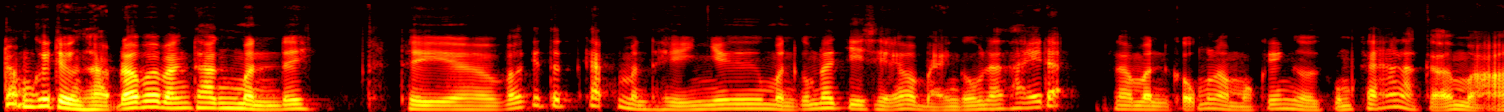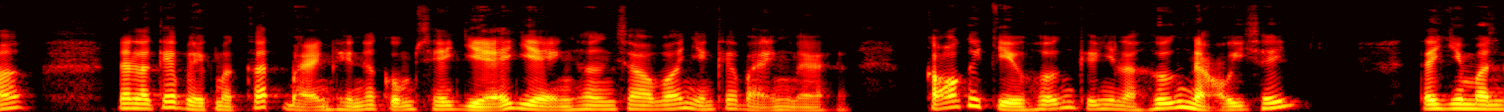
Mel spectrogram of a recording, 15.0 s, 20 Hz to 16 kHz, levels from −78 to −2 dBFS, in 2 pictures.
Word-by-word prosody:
trong 205 - +3
cái 225 - +7
trường 155 -8 +8
hợp 120 -1 +3
đối 175 - +10
với 195 0 +7
bản 165 0 +5
thân 165 -2 +4
mình 125 -4 +4
đi, 145 +1 +2 0.4
thì, 125 -2 +1
ờ, 120 -1 0
với 170 - -2
cái 250 - -8
tính 220 -1 -4
cách - - -3
mình 140 -7 -4
thì 115 -1 -4
như 145 +3 -1
mình 125 -5 -2
cũng 135 +2 -4
đã 165 - +2
chia 140 -4 -3
sẻ 125 -1 -4
và 140 - 0
bạn 105 0 -6
cũng 120 +3 -2
đã 135 +1 -2
thấy 165 +4 -3
đó, - - -1 0.3
là 125 -1 -2
mình 115 -2 -1
cũng 150 - -4
là 140 -3 -1
một 100 -2 -6
cái 145 +7 -5
người 115 -7 -4
cũng 110 +2 -7
khá - - -3
là - - -2
cởi - - -2
mở, - - -1 0.5
nên 155 0 +3
là 150 - +5
cái 185 +4 0
việc 115 -8 -3
mà 110 - -2
kết 185 - -3
bạn 100 +2 -1
thì 115 -2 -4
nó 135 +4 -3
cũng 120 +1 -3
sẽ 120 0 -3
dễ 115 0 +3
dàng 125 -8 +1
hơn 125 -1 -2
so 125 -1 -1
với 140 +4 -1
những 125 -6 -4
cái 145 +2 -6
bạn 100 +2 -6
mà 95 -1 -7 0.5
có 195 - +2
cái 230 +1 -2
chiều 110 -4 +2
hướng, 135 +9 -3
kiểu 135 -3 -5
như 140 - -4
là, 115 -4 -3
hướng 155 - 0
nội 110 -9 +1
xí. 160 - -1 0.6
Tại 140 - +4
vì 150 - +3
mình 135 -2 +2
130 Hz, 300 wpm, -23 LUFS, 115-155 Hz, 0.6 s, đối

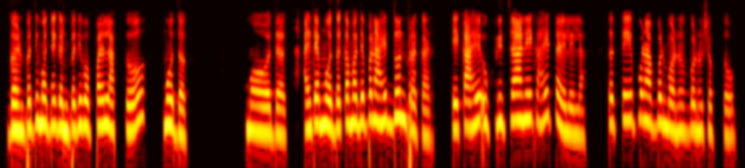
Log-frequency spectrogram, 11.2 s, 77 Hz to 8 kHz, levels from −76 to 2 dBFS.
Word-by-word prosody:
गणपतीमध्ये 240 +3 +3
गणपती 230 +1 +2
बाप्पाला 250 0 0
लागतो 235 +2 0 0.3
मोदक. 210 -7 +3 0.9
मोदक 205 -3 0 0.3
आणि 230 +1 +1
त्या 265 0 +4
मोदकामध्ये 260 +2 +2
पण 300 0 +3
आहेत 280 0 +3
2 315 -1 +4
प्रकार. 195 -7 -4 0.3
एक 230 +1 0
आहे 245 +3 +4
उकडीचा 270 +2 0
आणि 295 0 +4
एक 300 0 -4
आहे 290 +3 -2
तळलेला. 205 -8 -2 0.4
तर 265 - -1
ते 290 0 0
पण 300 -1 -1
आपण 270 -1 0
बनू 220 -2 -2
बनवू 220 -1 -3
शकतो. 190 -3 -9
240 Hz, 145 wpm, -22 LUFS, 215-270 Hz, 0.9 s, त्या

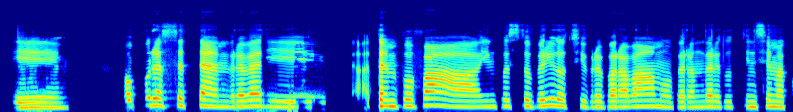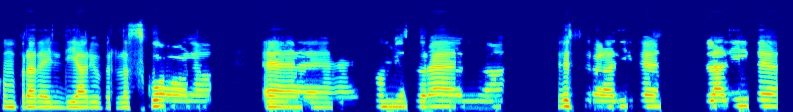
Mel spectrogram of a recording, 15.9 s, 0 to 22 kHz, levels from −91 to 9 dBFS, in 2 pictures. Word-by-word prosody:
Sì. 175 0 -1 0.6
Oppure 220 +4 +1
a - - +1
settembre, 215 -5 +2
vedi, 205 -3 +1 0.7
a 405 - -11
tempo 225 -1 +4
fa 215 -3 +4
in 205 +1 -7
questo 220 0 -4
periodo, 225 +1 +1
ci 205 +1 -9
preparavamo 200 +1 +1
per 190 0 -4
andare 195 +1 -2
tutti 195 +1 -15
insieme 195 +1 -2
a 190 - -1
comprare 190 -1 0
il 185 0 -7
diario 185 0 0
per 180 0 -13
la 180 +1 -4
scuola, 205 -1 0 0.5
ehm, 185 -2 +2 0.4
con 205 -1 -3
mia 200 0 -1
sorella, 200 -1 0 0.5
e 215 +1 +3
c'era 215 -1 -4
la - - +3
lite 210 -1 -1 0.5
la 210 0 +6
lite 225 -2 +1
200 Hz, 130 wpm, -22 LUFS, 190-215 Hz, 0.7 s, la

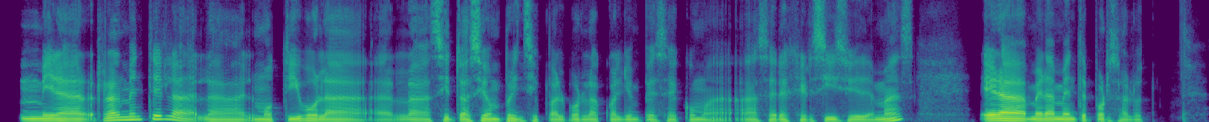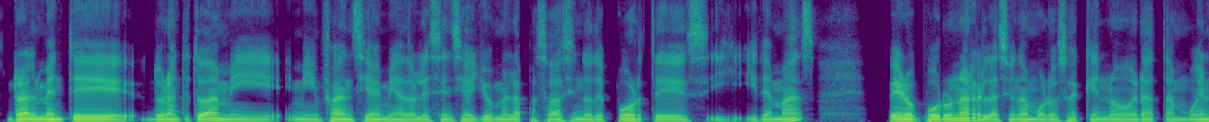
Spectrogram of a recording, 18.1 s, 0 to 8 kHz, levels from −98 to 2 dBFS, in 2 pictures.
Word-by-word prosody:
Mira, 120 -2 +3
realmente 190 - +1
la 165 - 0
la 100 -1 -2
el 95 - -5
motivo, 115 +3 +1
la 90 -3 -2
la 95 0 -3
situación 110 +2 0
principal 105 -4 -2
por 105 +1 -3
la 95 -2 -2
cual 90 0 -5
yo 100 - -2
empecé 95 -2 -5
como 95 -4 -4
a - - -7
a 95 - -7
hacer 100 +2 -3
ejercicio 105 0 -2
y - - +1
demás, 110 - -1 0.5
era 125 -1 +8
meramente 115 -1 +3
por 105 -1 -3
salud. 90 -3 -7 0.5
Realmente, 110 -1 +3
durante 105 -1 -1
toda 120 +3 +3
mi 95 -5 -2
mi 100 -1 -4
infancia 105 +1 0
y 100 - 0
mi 95 - -1
adolescencia, 95 +4 -2
yo 105 -3 -2
me 100 0 -1
la 95 -1 -2
pasaba 95 -1 -4
haciendo 100 -1 -3
deportes 105 0 -2
y 90 - -11
y 100 - -7
demás, 95 +2 -2 0.5
pero 110 -3 +3
por 110 0 +3
una 125 +3 +4
relación 105 -5 -1
amorosa 105 -1 -2
que 95 -1 -5
no 100 +1 -2
era 100 0 -2
tan 90 -2 -6
buena, 105 +3 -1
105 Hz, 180 wpm, -20 LUFS, 95-115 Hz, 0.5 s, era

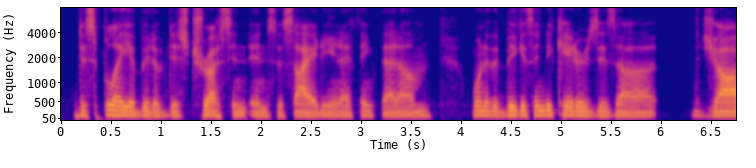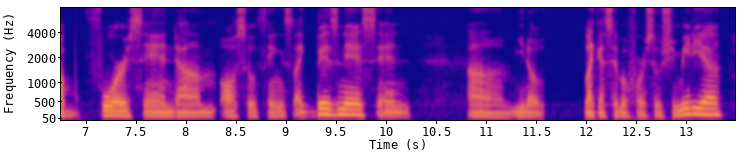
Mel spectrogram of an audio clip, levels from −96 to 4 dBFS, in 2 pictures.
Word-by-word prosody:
display 130 0 +4
a 115 - +3
bit 115 +1 -1
of 110 +1 -2
distrust 110 +1 0
in - - -3
in 110 -1 -4
society, 105 0 0
and 110 +2 -2
I 105 - -3
think - - -7
that, - - -2
um, - - -4 0.4
one 125 +1 +2
of 120 - +1
the 120 - 0
biggest 125 +2 +2
indicators 120 -3 +2
is, 110 -2 -3
uh, 105 -1 -2 0.4
the 120 - -12
job 115 +1 +4
force 120 -3 +2
and, 105 0 -2
um, 105 -1 -3
also 115 0 -4
things 110 0 -8
like 100 +1 -6
business 150 -1 +4
and, 100 0 -4 0.6
um, 100 -2 -4
you 115 - -3
know, 105 -1 -4 0.4
like 110 -2 0
I - - -1
said 110 0 -5
before, 105 -1 -6
social 110 +5 -6
media. 155 0 +5
110 Hz, 175 wpm, -25 LUFS, 105-125 Hz, 0.6 s, media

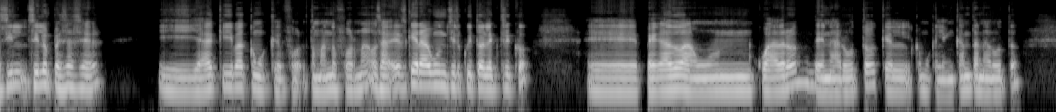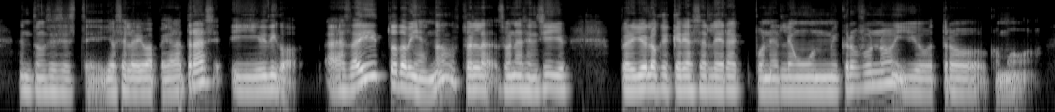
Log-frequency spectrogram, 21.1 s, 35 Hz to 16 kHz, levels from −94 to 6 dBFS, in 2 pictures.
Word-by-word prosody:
sí 155 +8 -3
sí 155 -3 +1
lo 165 - +3
empecé 145 -2 0
a - - +1
hacer 140 +5 -3 0.5
y 115 -2 -5
ya 120 +3 +1
que 140 - -9
iba 145 0 +1
como 125 -5 -3
que 115 -3 -5
fo 110 - -7
tomando 120 +1 -1
forma, 125 +3 -3
o - - -1
sea, 130 -1 +2
es 140 -1 0
que 170 - +4
era 160 -1 +8
un 155 -1 +2
circuito 140 -1 -1
eléctrico, 130 0 -1 0.5
eh, 115 -1 -1
pegado 120 +3 +5
a 120 -2 +4
un 120 +1 +1
cuadro 125 +6 +2
de 160 -11 -1
Naruto, 115 +8 -1
que - - -5
a - - +1
él 115 -1 -3
como 120 -1 -8
que - - -13
le 210 - -3
encanta 125 -13 -2
Naruto. 115 +9 -2 0.5
Entonces, 115 -1 -3
este, 110 0 -9
yo 115 0 +1
se 120 +3 -2
lo 115 -1 +3
iba 115 +1 +4
a - - -13
pegar 115 +2 -2
atrás 185 - +2
y, 120 0 -2
digo, 130 -1 -1 0.2
hasta 125 +2 -2
ahí 235 +9 +6
todo 155 - +5
bien, 115 -5 +3
¿no?, 230 - 0
suela 130 -1 +2
suena 130 0 +1
sencillo, 125 +2 -1 0.5
pero 125 0 +3
yo 130 +2 +6
lo 140 -1 +5
que 130 -1 -3
quería 125 -1 +4
hacerle 125 0 0
era 125 0 -1
ponerle 115 +1 -1
un 120 0 +1
micrófono 140 +8 -2
y 120 0 -2
otro 115 0 -3
como, - - -10
125 Hz, 200 wpm, -24 LUFS, 115-140 Hz, 0.5 s, era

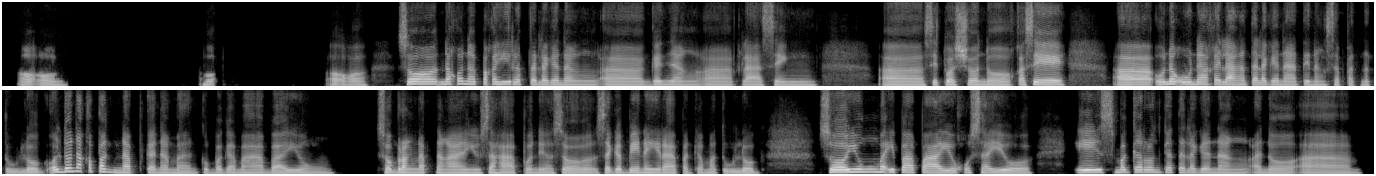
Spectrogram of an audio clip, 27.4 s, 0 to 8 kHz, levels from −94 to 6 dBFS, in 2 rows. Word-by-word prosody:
Oo. 155 -2 -2 1.4
O - - -4 1.1
Oo. 150 0 -3 0.3
So 230 -1 +5
naku, 235 +3 +1
napakahirap 225 -2 0
talaga 190 -1 0
ng, 175 -1 -4
ah, 155 -1 -1
ganiyang, 165 0 -2
ah, 75 0 -3
klaseng, 145 - -3 0.6
ah, 150 -1 +1
sitwasyon, 165 +1 0
'no, 145 +2 0
kasi, 190 -1 +4 0.5
ah, 175 -1 +4
unang-una 210 -1 +3
kailangan 195 -1 +1
talaga 185 -2 0
natin 160 0 -3
ng 155 - -8
sapat 160 -1 -8
na 150 - -6
tulog, 140 0 -3
although 245 +8 +3
nakapag-nap 235 -11 0
ka 170 -2 -2
naman, 140 -5 -4
kumbaga 150 0 -4
mahaba 145 0 -2
'yung 140 -1 -4 0.4
sobrang 170 0 +1
nap 165 0 -2
na 160 - 0
nga 155 0 +1
'yong 155 -1 -4
sa 175 - -1
hapon, 155 +1 -2
eh, 140 - -4
so 150 -1 -1
sa 155 - -1
gabi 170 +4 +2
nahirapan 160 -5 -1
ka - - -6
matulog. 140 0 -3 0.6
So 225 -1 +8
'yung 245 +1 +5 0.2
maipapayo 210 -5 +2
ko - - -4
sa'yo, 150 -7 0 0.4
is 215 +2 +6
magkaroon 220 0 0
ka 210 0 -2
talaga 185 -3 -2
ng 155 -2 -4
ano, 145 0 -4
um, 140 0 -4
165 Hz, 125 wpm, -23 LUFS, 145-195 Hz, 1.4 s, So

